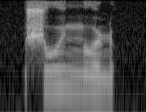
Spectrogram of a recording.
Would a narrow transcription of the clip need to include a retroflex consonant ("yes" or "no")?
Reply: yes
